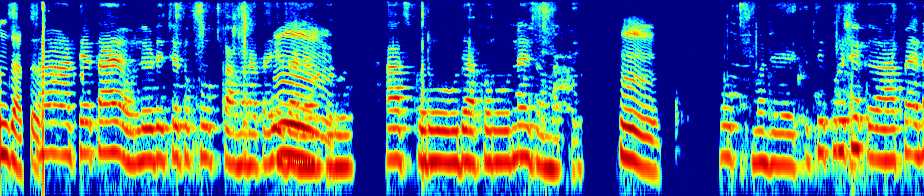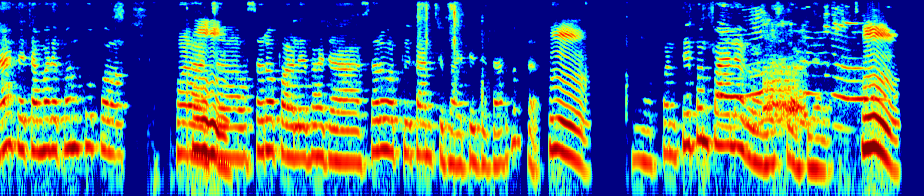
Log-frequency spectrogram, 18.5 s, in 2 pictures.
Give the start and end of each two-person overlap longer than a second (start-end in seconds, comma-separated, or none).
none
